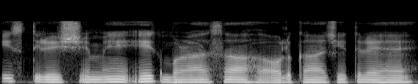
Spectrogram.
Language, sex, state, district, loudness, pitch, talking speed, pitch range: Hindi, male, Jharkhand, Ranchi, -16 LUFS, 110 Hz, 145 wpm, 110-115 Hz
